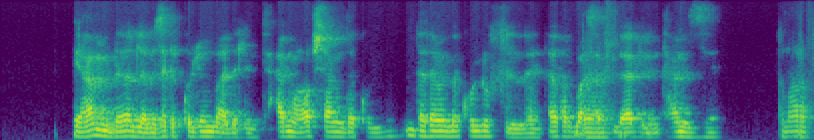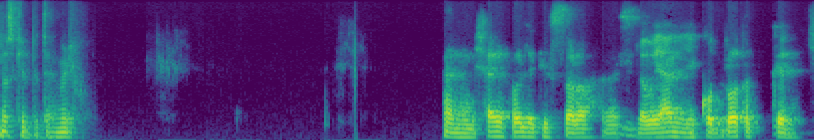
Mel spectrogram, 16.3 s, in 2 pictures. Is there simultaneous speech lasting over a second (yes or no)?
no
